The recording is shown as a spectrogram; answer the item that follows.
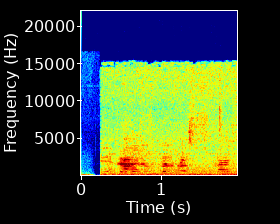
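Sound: airplane cabin noise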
